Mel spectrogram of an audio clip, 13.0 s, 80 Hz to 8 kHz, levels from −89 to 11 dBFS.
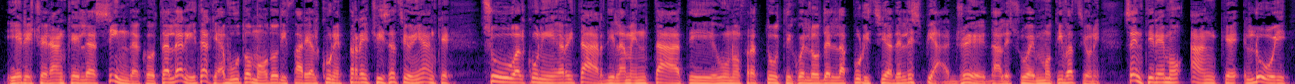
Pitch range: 115-155 Hz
